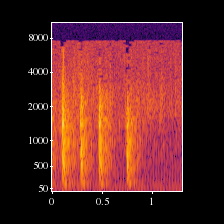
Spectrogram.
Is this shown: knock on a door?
yes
